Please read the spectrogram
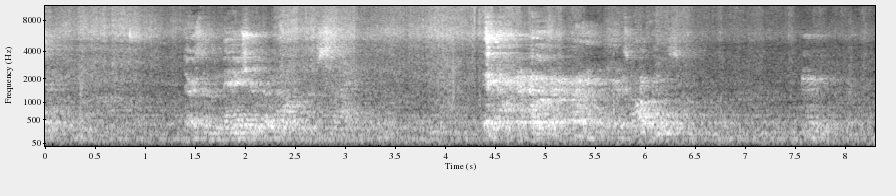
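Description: Speech: a man's voice through a public-address microphone in a hall, in two phrases with short pauses.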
